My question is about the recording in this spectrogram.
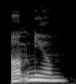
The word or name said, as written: omnium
